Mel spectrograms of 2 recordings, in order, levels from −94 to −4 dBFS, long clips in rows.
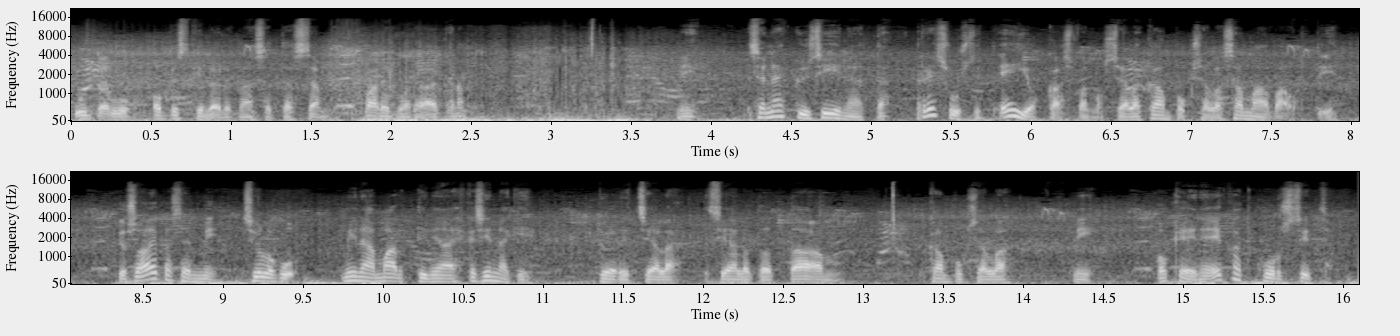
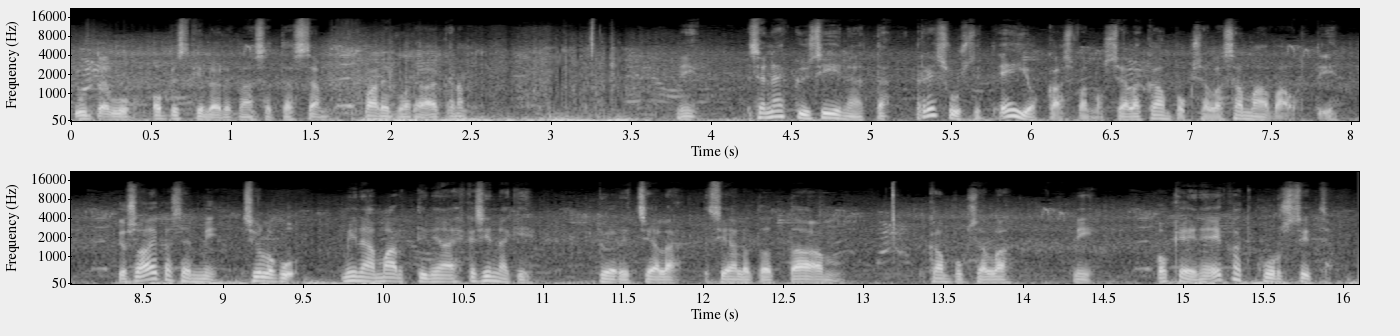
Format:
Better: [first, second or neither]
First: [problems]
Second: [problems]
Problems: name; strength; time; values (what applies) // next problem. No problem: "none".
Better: second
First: wind noise on the microphone; heavy; 9 dB below the speech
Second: wind noise on the microphone; occasional gusts; 10 dB below the speech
